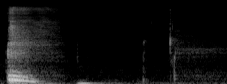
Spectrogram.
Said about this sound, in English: excuse me, clear my throat here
